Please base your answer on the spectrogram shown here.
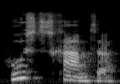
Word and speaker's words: hoestschaamte: It's actually said hoestschaamte, which is a true tongue breaker, right?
